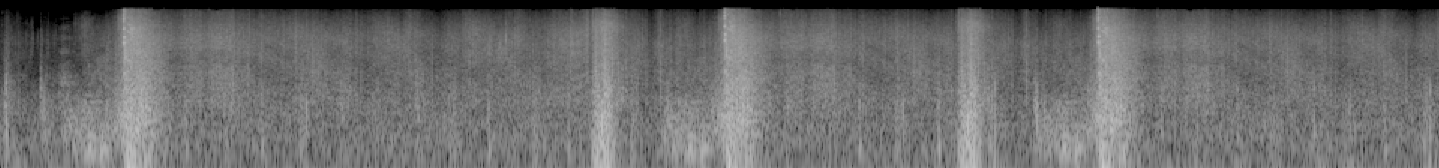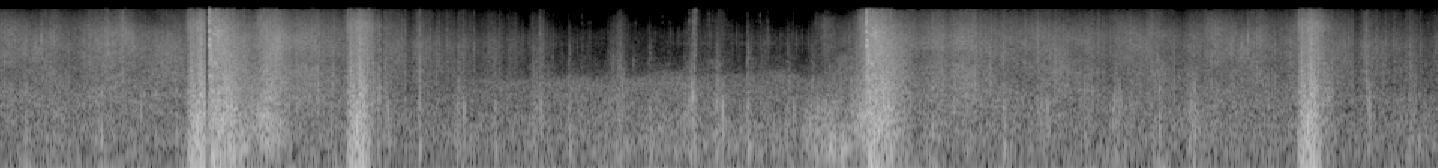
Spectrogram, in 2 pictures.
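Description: A magic spell crackles and whooshes in short, sharp bursts.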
